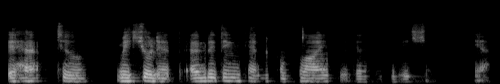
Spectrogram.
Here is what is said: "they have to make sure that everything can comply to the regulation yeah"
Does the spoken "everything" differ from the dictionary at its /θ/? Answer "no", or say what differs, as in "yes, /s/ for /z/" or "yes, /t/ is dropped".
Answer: yes, /t/ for /θ/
